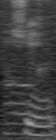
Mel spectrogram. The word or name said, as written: su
